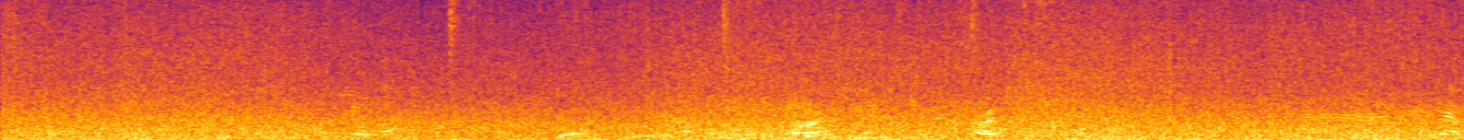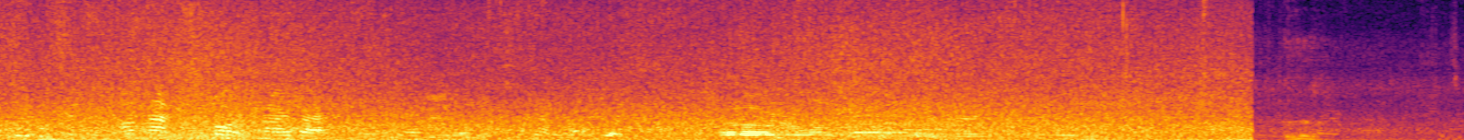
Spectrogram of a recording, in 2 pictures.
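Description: Small waves wash onto the shore.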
